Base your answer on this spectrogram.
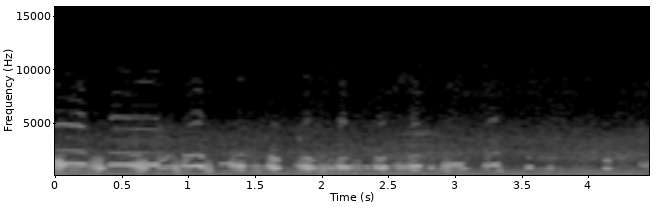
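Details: Dogo Canario pups, 18 days old, giving thin steady whines followed by a quick string of short squeaky whimpers that fade toward the end, quiet background.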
